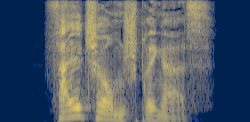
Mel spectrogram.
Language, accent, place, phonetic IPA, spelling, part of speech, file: German, Germany, Berlin, [ˈfalʃɪʁmˌʃpʁɪŋɐs], Fallschirmspringers, noun, De-Fallschirmspringers.ogg
- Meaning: genitive singular of Fallschirmspringer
